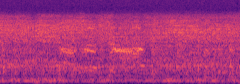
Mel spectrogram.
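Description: Punk band playing live: electric guitars, bass guitar and drums in a dense, steady wall of sound.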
